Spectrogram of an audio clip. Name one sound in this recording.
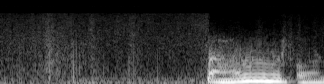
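A man speaks gruffly.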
